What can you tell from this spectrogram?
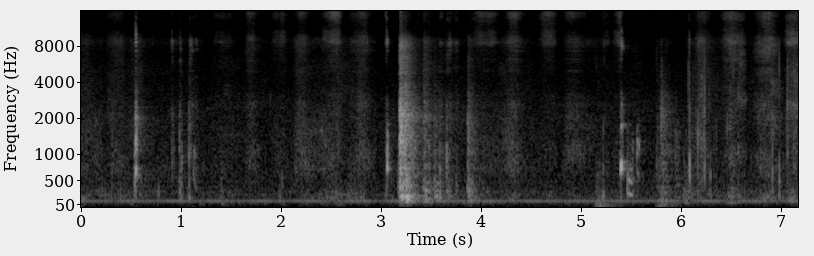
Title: He got the hiccups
